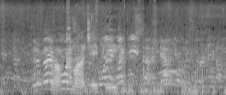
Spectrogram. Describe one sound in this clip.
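Young men talk and call out to each other close by, outdoors.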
